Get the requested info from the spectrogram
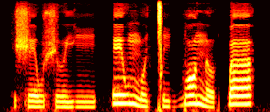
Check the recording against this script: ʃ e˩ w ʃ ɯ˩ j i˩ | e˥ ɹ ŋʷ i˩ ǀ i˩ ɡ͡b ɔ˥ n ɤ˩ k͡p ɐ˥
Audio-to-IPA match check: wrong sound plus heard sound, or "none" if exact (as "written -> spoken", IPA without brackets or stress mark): ɹ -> w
